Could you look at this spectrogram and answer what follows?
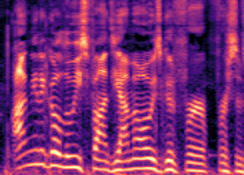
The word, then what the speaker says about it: Luis Fonsi: Luis Fonsi. – I always say it wrong. Luis Fonsi? – Yeah, Luis Fonsi.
